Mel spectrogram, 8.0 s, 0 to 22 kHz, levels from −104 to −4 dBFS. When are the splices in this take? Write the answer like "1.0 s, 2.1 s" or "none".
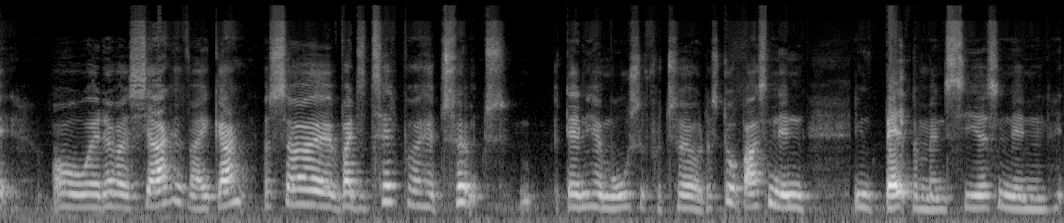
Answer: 1.9 s, 6.4 s, 6.9 s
